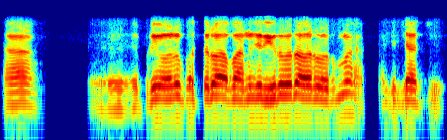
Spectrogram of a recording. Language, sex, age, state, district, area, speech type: Tamil, male, 60+, Tamil Nadu, Thoothukudi, rural, conversation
